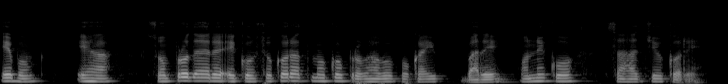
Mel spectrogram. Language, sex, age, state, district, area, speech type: Odia, male, 18-30, Odisha, Bhadrak, rural, spontaneous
